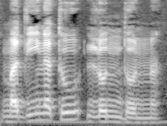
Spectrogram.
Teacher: When a word ending in ta merbuta without a vowel sign has another word dependent on it, the ta is pronounced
